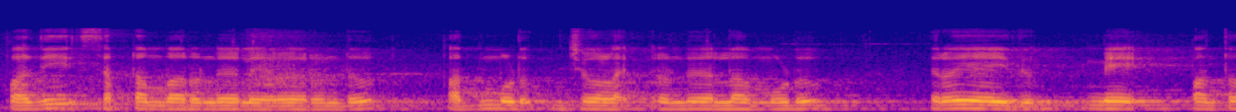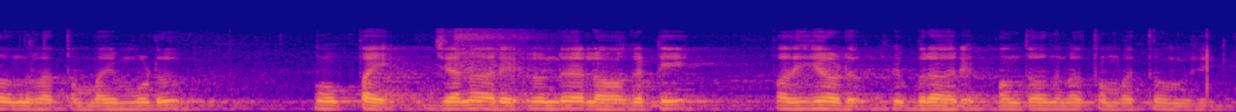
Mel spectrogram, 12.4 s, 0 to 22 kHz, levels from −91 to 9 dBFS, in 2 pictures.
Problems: constant background noise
